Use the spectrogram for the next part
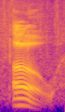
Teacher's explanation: the english version o is much longer it it's almost like we're stretching it out oh i think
